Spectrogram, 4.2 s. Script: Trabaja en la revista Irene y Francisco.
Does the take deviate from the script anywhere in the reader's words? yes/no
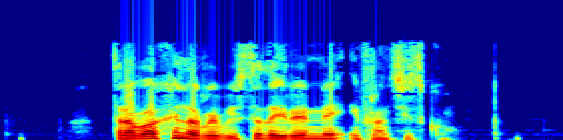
yes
